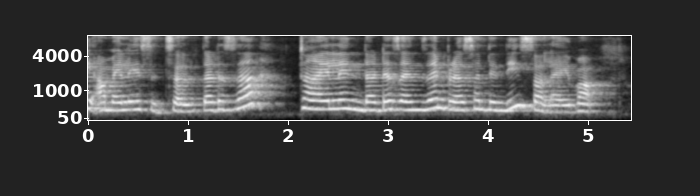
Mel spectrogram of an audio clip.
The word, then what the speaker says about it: ptyalin: Another name for salivary amylase is ptyalin. So P is silent letter there.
